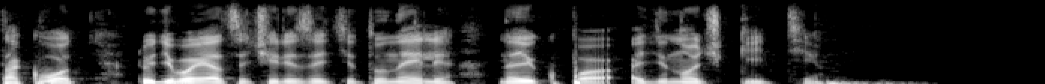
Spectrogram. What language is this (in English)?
Russian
